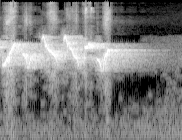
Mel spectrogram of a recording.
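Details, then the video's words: White-eye singing loudly in a canary-like style: a short burst of bright, wavering high whistles and quick slurred chirps, fading out after about one and a half seconds into silence. "kicauan keras pleci rasa kenari"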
